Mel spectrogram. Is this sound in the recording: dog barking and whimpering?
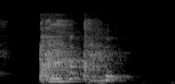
no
